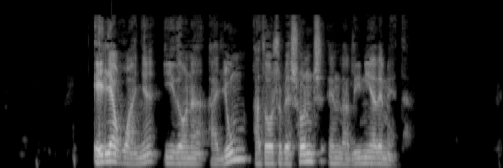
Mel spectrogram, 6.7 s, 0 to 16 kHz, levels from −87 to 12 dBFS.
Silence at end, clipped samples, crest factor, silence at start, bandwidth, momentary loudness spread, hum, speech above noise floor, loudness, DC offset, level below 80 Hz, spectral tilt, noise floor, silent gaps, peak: 1.25 s; under 0.1%; 24 dB; 1.25 s; 11.5 kHz; 12 LU; none; 40 dB; -21 LUFS; under 0.1%; -66 dBFS; -4.5 dB/octave; -62 dBFS; none; 0 dBFS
